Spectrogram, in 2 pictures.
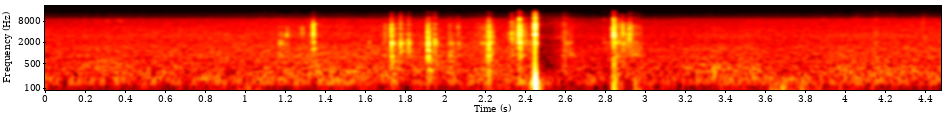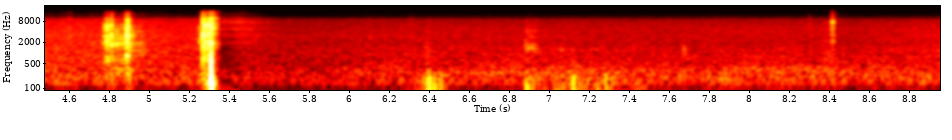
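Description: Metallic clicks and clacks of a 1942 Reising Model 50 submachine gun being handled as it is readied to fire: a run of sharp clicks, then a louder clack about five seconds in, followed by quieter handling.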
